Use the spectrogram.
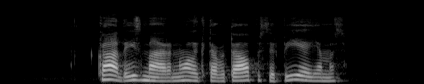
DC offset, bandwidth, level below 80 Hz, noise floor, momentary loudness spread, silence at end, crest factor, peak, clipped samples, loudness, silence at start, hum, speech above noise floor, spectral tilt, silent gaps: under 0.1%; 11 kHz; -76 dBFS; -75 dBFS; 13 LU; 0.85 s; 18 dB; -8 dBFS; under 0.1%; -25 LUFS; 1 s; none; 50 dB; -6.5 dB/octave; none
